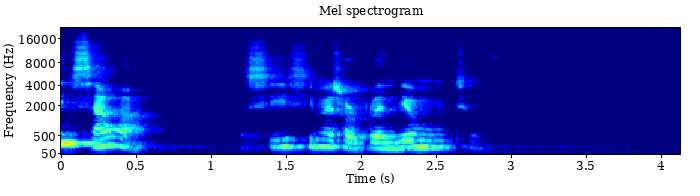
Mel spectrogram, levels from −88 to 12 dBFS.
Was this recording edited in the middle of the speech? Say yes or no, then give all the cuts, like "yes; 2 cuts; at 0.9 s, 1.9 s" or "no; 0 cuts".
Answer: no; 0 cuts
